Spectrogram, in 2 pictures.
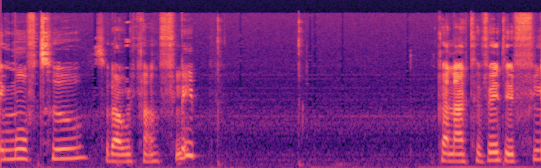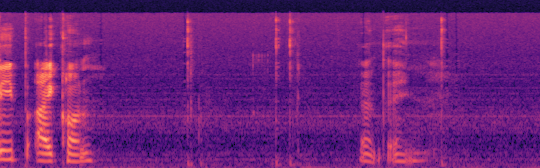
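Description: A woman speaks calmly and closely into a microphone, with pauses.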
